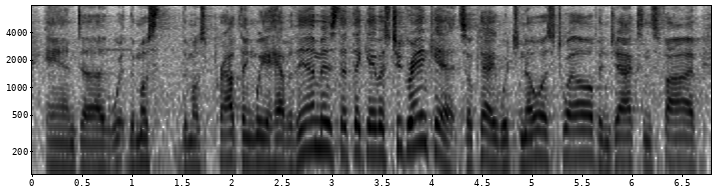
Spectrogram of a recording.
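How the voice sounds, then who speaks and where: A man with an Arkansas accent speaks with ordinary pitch variation. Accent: Southern US (Arkansas). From Arkansas, Little Rock and Cleburne County. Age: 60s. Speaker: entrepreneur. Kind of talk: onstage interview. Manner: halting.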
